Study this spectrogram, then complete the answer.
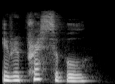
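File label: "irrepressible", British English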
